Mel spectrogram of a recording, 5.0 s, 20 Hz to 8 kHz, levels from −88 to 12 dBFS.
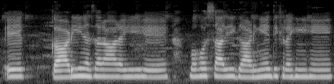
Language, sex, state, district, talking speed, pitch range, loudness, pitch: Hindi, female, Madhya Pradesh, Bhopal, 145 wpm, 200-215 Hz, -17 LUFS, 205 Hz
